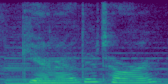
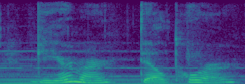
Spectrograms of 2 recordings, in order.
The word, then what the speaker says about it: Guillermo del Toro: been recognised as the awesome director he is, Guillermo del Toro. I'm going to say that again because I think I mispronounced it. Guillermo del Toro.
